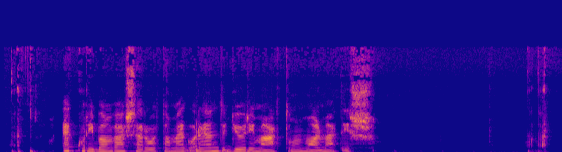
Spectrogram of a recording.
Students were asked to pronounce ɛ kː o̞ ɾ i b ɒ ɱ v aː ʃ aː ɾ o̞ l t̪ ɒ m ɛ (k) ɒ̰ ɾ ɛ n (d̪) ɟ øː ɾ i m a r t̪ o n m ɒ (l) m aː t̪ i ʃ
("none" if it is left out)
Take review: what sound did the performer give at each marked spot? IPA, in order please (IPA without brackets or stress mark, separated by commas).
ɡ, d̪, l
